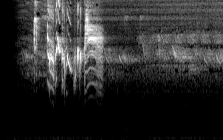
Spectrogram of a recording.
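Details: White-eyed Vireo song, one quick, emphatic phrase of sharp chips and slurred warbling notes lasting about a second and a half, then faint softer notes; a summer resident in Texas, foraging in dense undergrowth near the ground.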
